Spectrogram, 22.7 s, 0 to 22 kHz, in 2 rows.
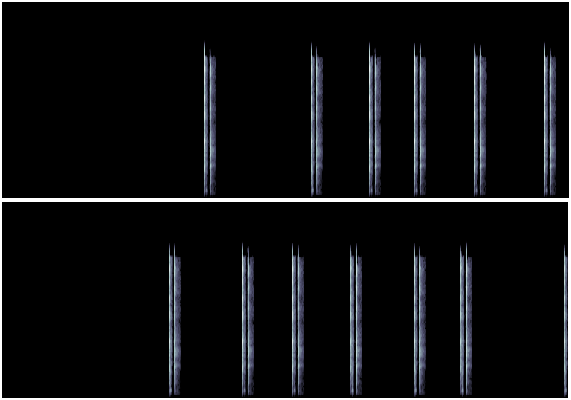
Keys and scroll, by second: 2.2 i, 21.1 l.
